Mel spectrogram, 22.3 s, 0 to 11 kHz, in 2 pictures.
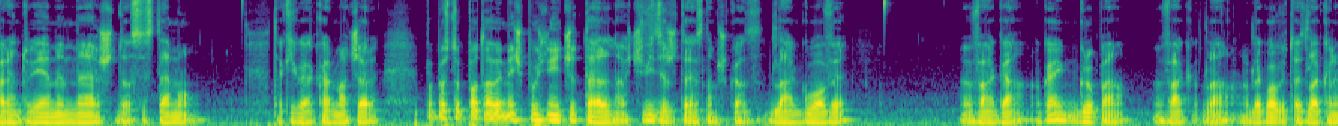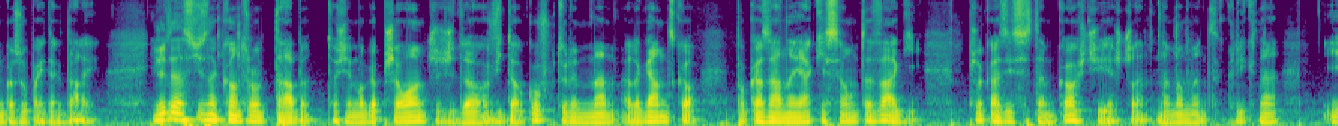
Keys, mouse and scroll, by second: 5.9 click, 10.1 click, 12.9 ctrl+Tab, 14.8-16.9 middle drag, 20.1 click, 20.7 ctrl+Tab, 21.2 ctrl+click.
